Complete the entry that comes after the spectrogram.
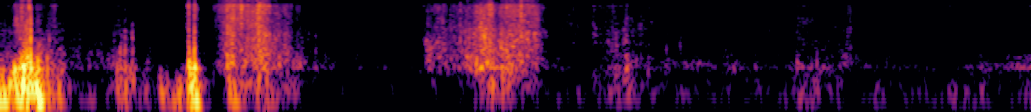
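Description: Handling noise from the camera being moved about: rustling of clothing and fabric, with a sharp knock about a second in and another burst of rustling a little later, then quiet.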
